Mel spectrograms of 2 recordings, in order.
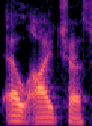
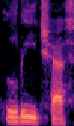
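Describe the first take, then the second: First: The first syllable is not said as 'lee'. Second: The first syllable is said as 'lee'. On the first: The name is read as letters or an abbreviation. The speaker calls it wrong. "I originally thought it might be like L I chess" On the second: The name is short for libre chess. The speaker calls it right. "Lee chess is the correct pronunciation"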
